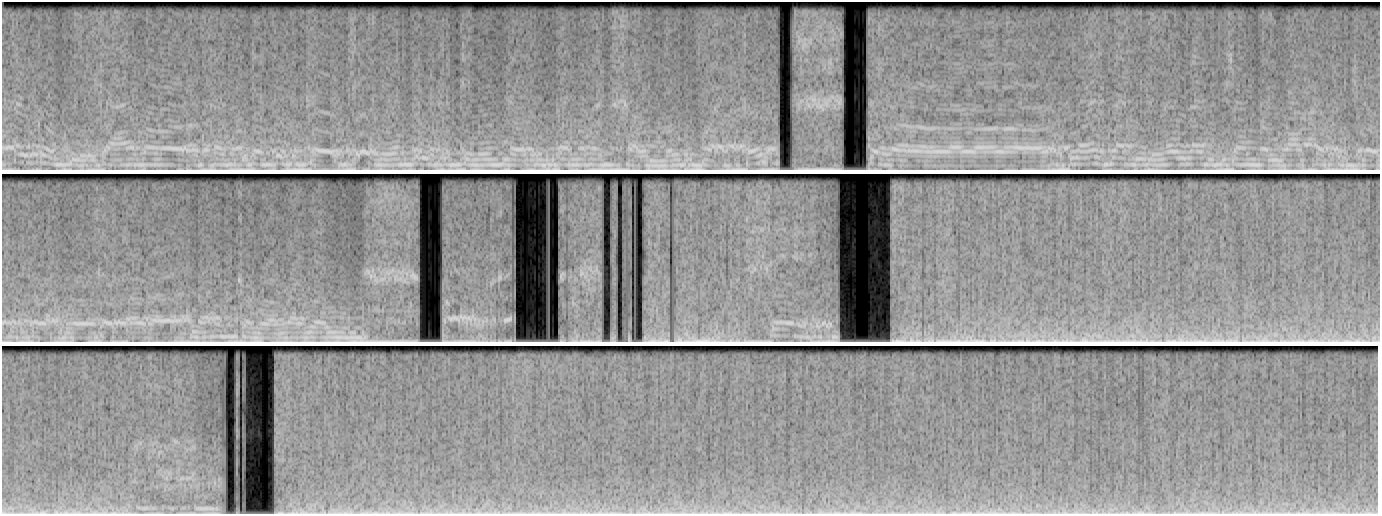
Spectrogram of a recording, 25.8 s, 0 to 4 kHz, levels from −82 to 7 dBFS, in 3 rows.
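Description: Speech, carried as mu-law G.711 telephone coding and read back as linear 8-bit, so compressed bytes swing across half the range; the waveform looks bent out of shape, with broadband noise filling the pauses.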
